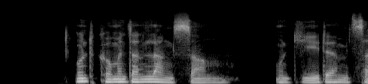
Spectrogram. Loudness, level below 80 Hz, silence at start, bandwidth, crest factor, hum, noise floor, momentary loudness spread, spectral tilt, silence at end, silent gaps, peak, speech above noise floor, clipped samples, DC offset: -23 LUFS; -44 dBFS; 0.75 s; 11.5 kHz; 18 dB; none; -85 dBFS; 13 LU; -4.5 dB/octave; 0 s; none; -6 dBFS; 63 dB; under 0.1%; under 0.1%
